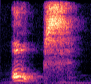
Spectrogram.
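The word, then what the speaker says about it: Obst: Does oops Thus, oops. Take note, the B in the word is pronounced as P.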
